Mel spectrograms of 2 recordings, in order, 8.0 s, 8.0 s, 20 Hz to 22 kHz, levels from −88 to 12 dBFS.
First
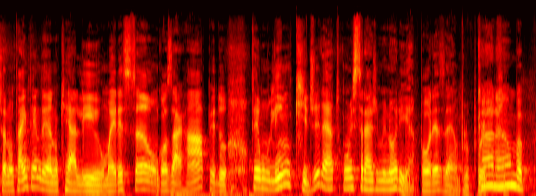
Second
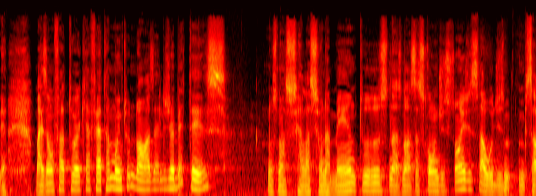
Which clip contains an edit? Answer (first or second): first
